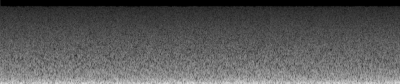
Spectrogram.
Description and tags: Korg MS50 Pink Noise
Just plain noise. Use this to modulate analog gear or similar.
pink, ms50, korg, noise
